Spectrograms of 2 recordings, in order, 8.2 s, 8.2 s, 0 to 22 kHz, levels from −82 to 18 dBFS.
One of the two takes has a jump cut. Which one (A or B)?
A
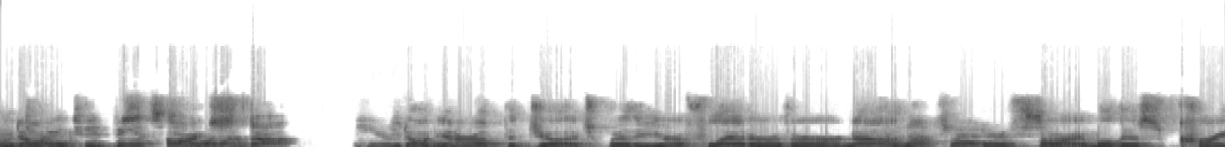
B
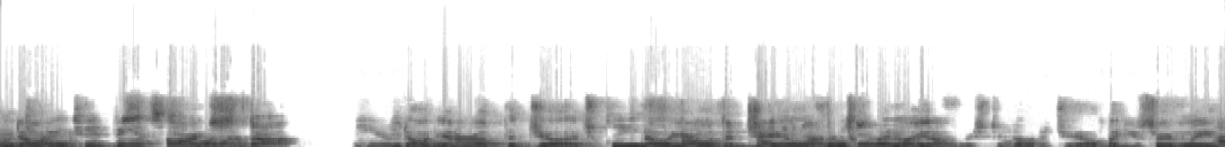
B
